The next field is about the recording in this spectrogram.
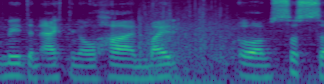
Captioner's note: another pile shatters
